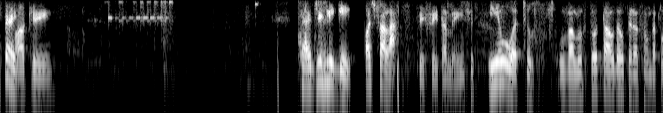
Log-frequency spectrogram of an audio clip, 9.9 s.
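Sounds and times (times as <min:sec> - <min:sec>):
speech: 0:00.1 - 0:00.9, 0:04.5 - 0:09.9
another telephone ringing: 0:01.6 - 0:02.7.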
